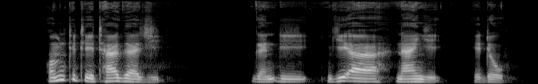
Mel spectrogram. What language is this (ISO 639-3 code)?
fuf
